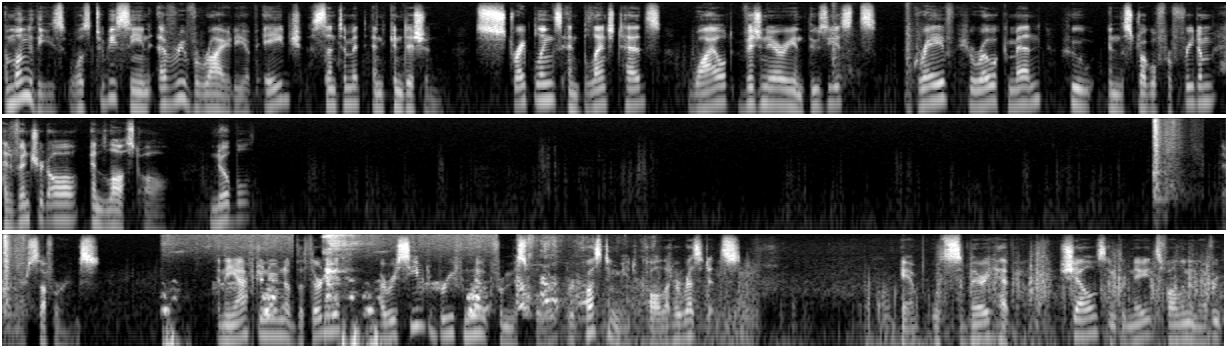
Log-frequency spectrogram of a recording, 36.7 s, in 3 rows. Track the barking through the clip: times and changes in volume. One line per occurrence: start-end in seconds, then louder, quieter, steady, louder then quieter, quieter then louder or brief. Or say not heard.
26.1-31.1 quieter.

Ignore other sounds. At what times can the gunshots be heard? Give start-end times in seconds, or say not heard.
8.2-9.3, 23.7-24.9.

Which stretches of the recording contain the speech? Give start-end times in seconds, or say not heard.
0.0-14.7, 24.4-25.5, 26.6-31.9, 33.5-36.6.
